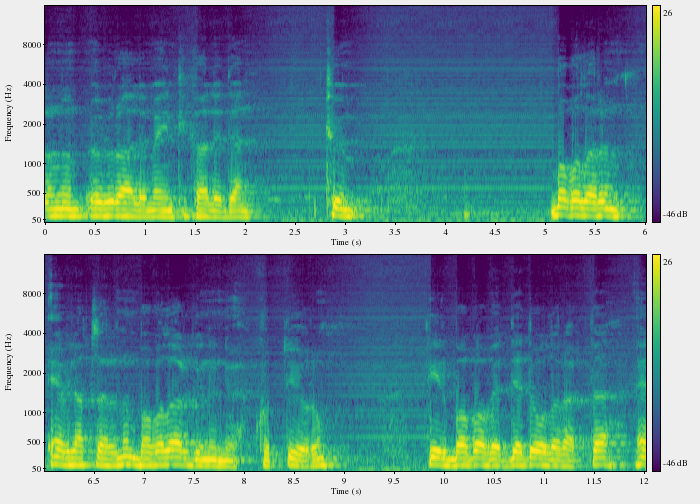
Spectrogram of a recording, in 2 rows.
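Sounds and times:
man speaking: 0.0 - 3.6, 5.0 - 9.1, 9.8 - 12.0
faint electrical hum: 0.0 - 12.0.

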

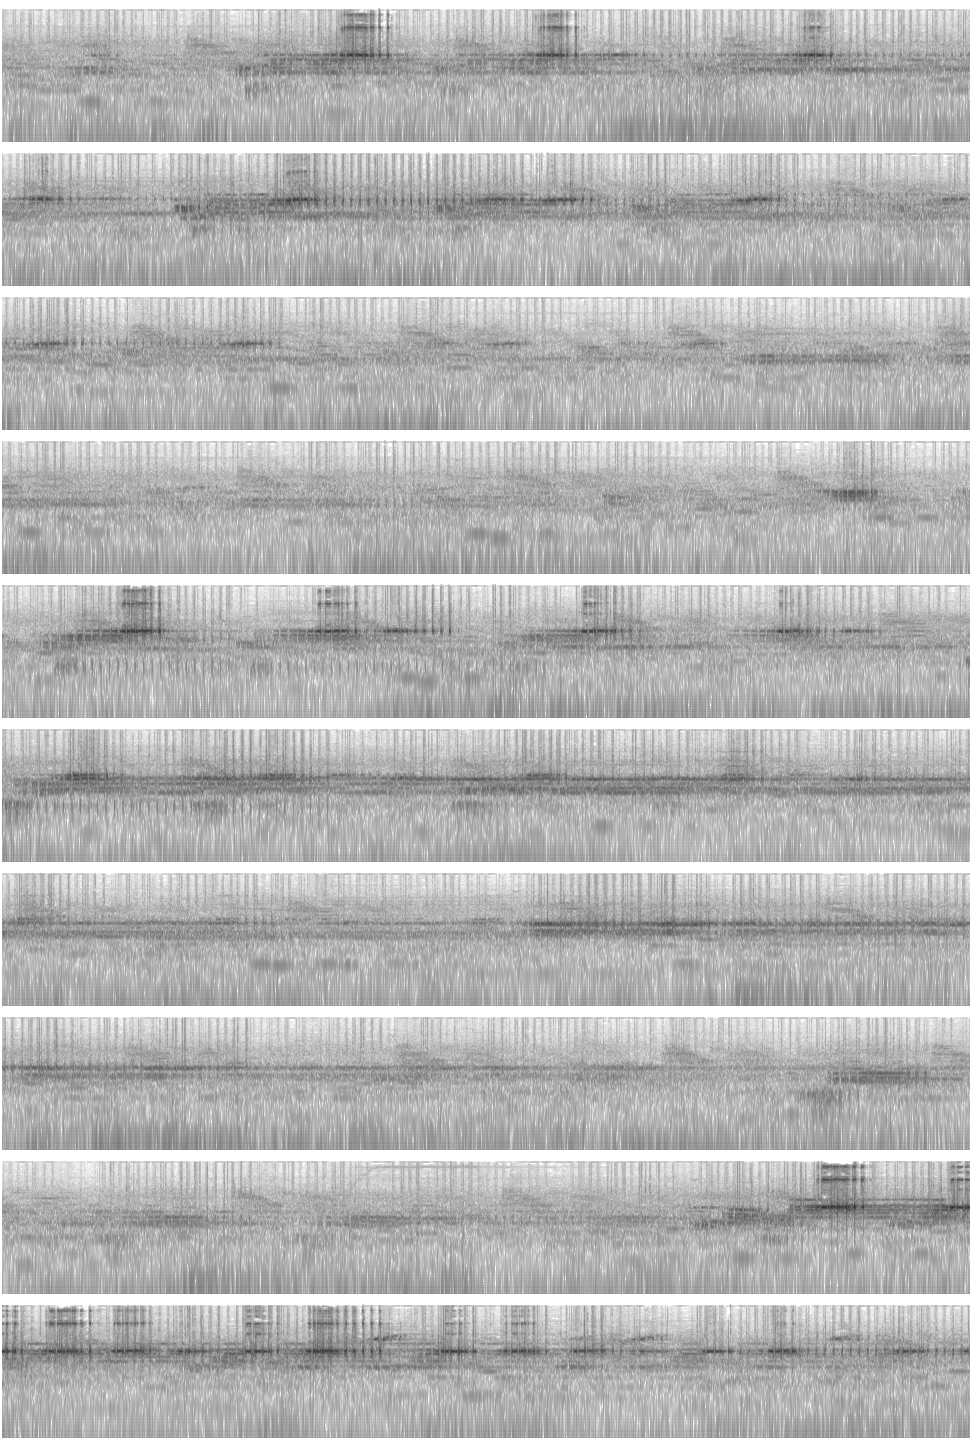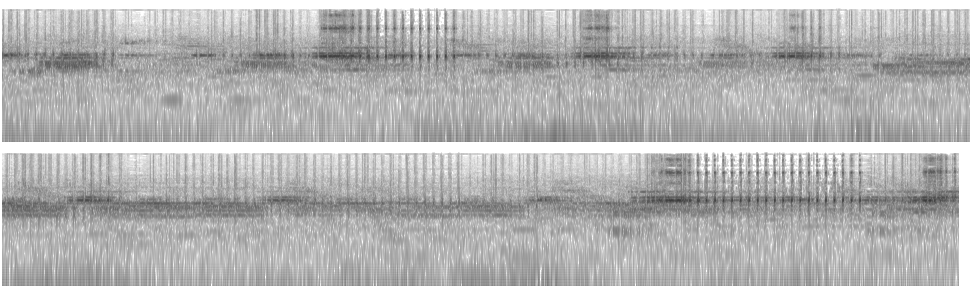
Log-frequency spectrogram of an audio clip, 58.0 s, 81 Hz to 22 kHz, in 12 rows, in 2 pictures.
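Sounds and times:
experimental electronic music: 0.0 - 58.0.

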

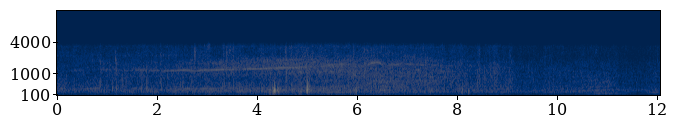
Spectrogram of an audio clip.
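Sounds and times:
distant vehicle passing: 0.6 - 8.9.

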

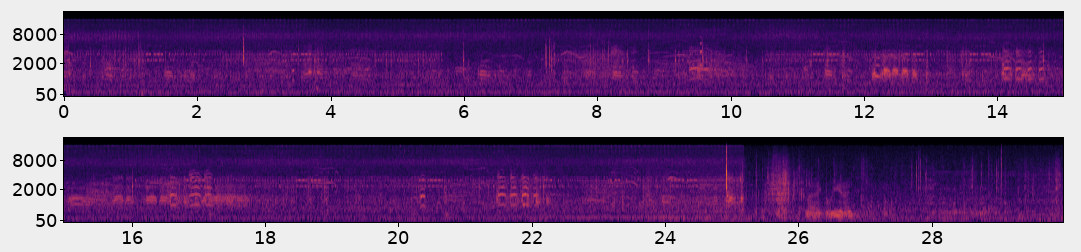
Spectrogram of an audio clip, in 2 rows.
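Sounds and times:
geese honking: 0.0 - 25.2.

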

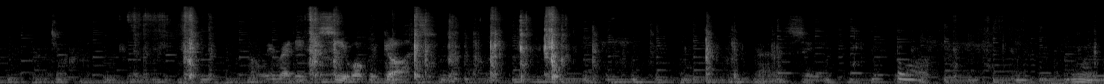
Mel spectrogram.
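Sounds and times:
background music with bass line: 0.0 - 11.0.

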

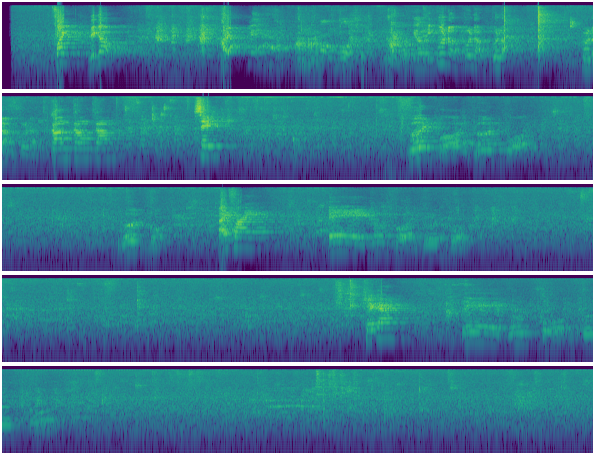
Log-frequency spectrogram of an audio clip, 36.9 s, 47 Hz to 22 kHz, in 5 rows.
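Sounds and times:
steady background hiss: 0.2 - 36.9
person speaking: 7.2 - 10.5, 26.6 - 30.7.

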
